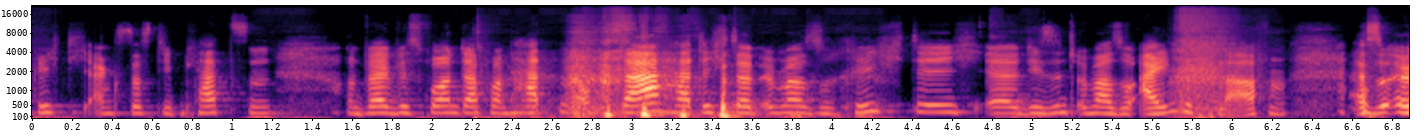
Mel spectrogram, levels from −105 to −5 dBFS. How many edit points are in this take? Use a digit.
0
